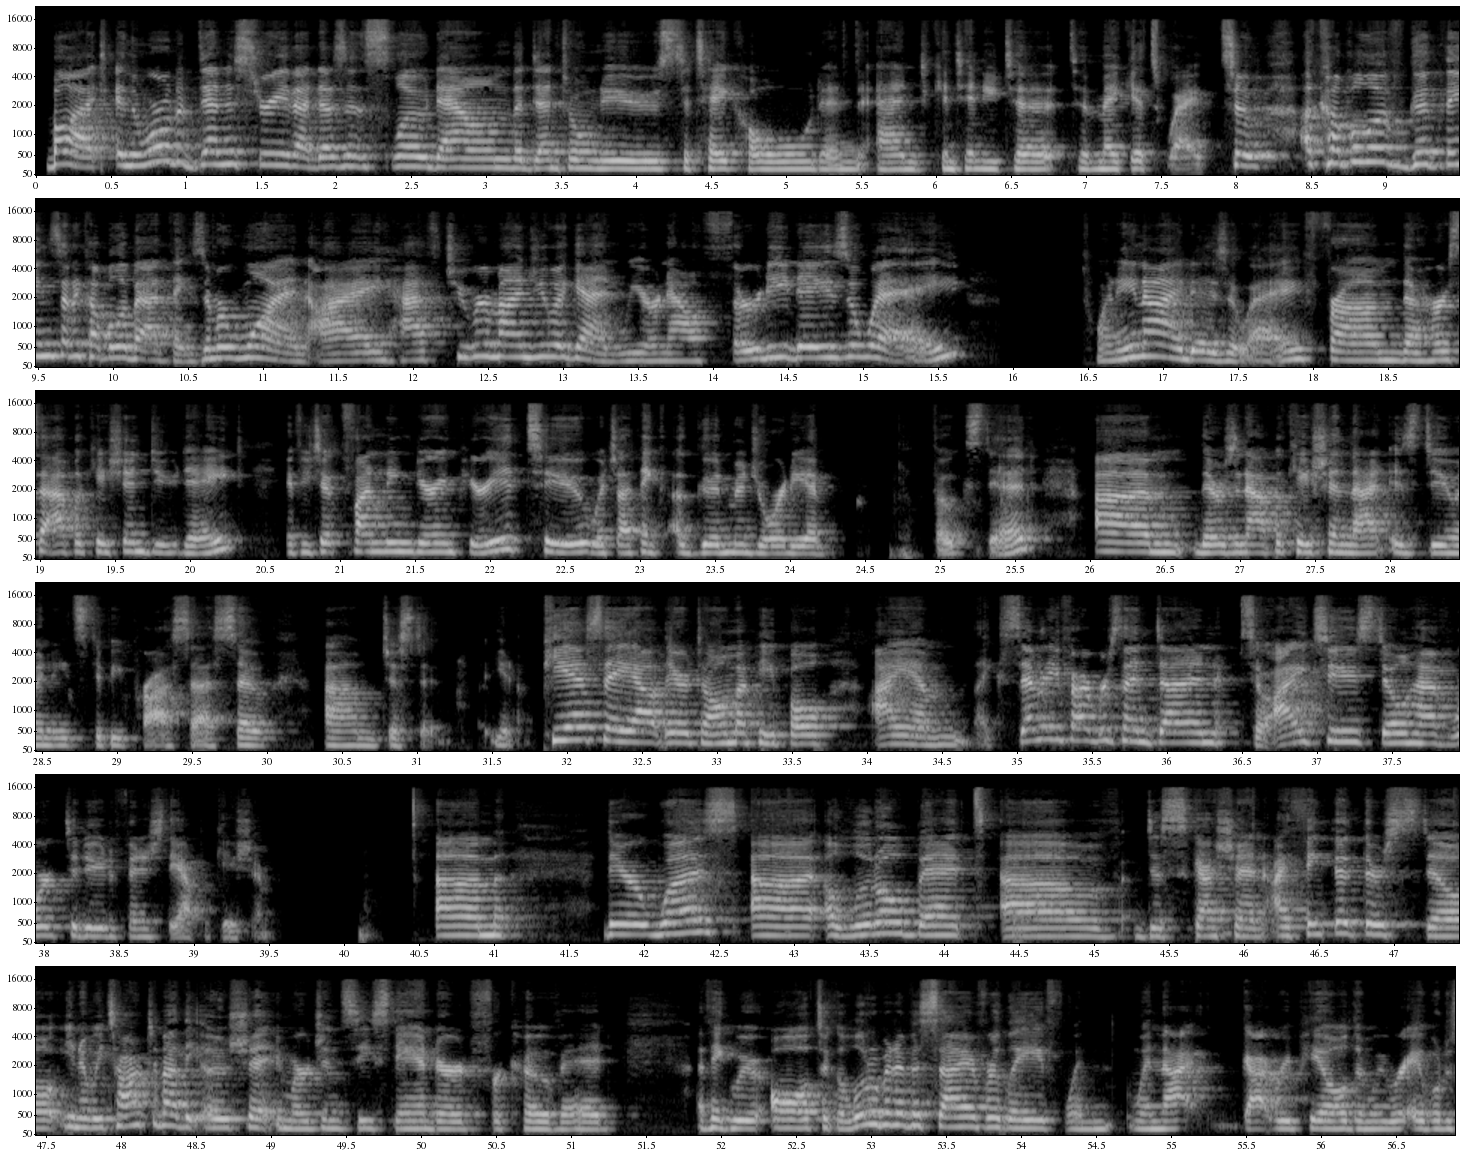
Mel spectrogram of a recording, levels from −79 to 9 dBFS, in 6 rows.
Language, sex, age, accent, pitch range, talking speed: English, female, 30-49, American, 185-235 Hz, 175 wpm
